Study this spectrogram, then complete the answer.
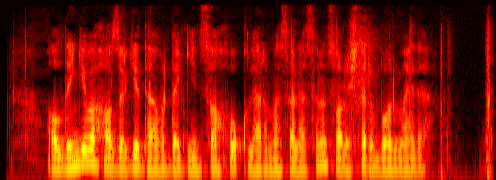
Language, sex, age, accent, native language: Uzbek, male, 25-34, Andijon, Uzbek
